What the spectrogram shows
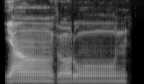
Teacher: The original pronunciation would be ينظرون, but I'm saying ينظرون. So you're not hearing the N in ينظرون. So that's what's meant here by إخفاء. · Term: hiding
